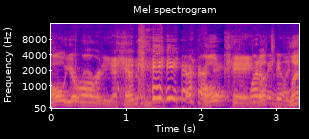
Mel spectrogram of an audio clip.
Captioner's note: laughs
